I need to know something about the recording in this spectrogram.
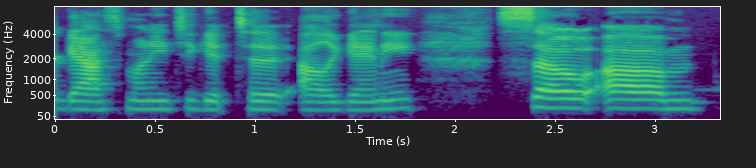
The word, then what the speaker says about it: Allegheny: money to get to Allegheny. So did I pronounce that right? Allegheny. Yeah, that's pretty much. I think that's how Dietrich Strauss says it.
